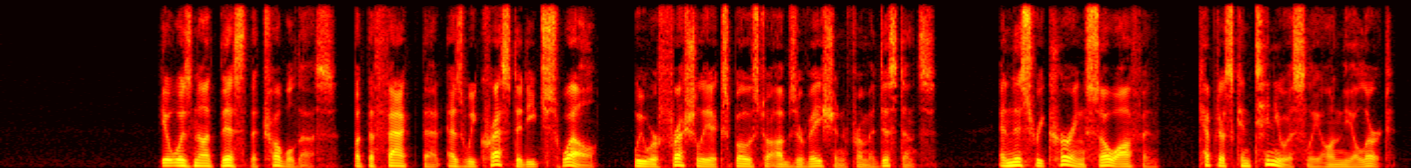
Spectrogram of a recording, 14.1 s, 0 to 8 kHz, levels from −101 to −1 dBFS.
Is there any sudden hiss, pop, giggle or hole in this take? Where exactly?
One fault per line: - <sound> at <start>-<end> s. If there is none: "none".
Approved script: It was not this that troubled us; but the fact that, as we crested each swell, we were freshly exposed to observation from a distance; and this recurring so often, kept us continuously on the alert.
none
